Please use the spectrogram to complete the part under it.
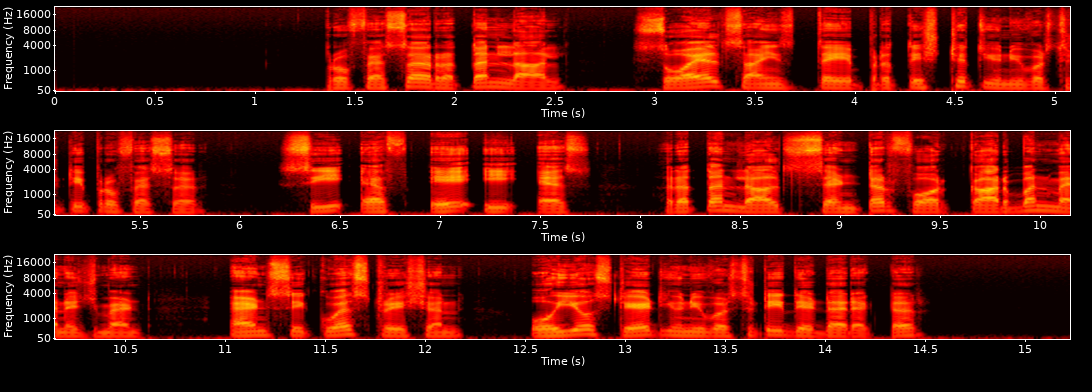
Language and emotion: Punjabi, neutral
